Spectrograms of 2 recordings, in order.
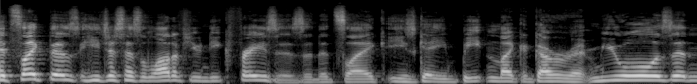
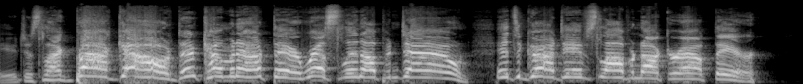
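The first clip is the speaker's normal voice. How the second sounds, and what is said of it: Jim Ross cowboy-accent impression. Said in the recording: “You could do Jim Ross, which is just like a cowboy accent, essentially.”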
